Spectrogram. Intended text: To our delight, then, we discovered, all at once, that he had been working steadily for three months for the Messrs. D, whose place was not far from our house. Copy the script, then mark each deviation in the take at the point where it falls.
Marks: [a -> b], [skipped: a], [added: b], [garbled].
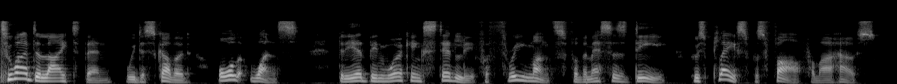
To our delight, then, we discovered, all at once, that he had been working steadily for three months for the Messrs. D, whose place was [skipped: not] far from our house.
